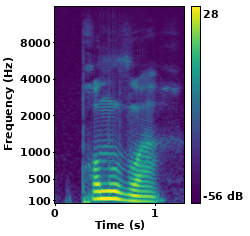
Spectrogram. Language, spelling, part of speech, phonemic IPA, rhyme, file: French, promouvoir, verb, /pʁɔ.mu.vwaʁ/, -aʁ, Fr-promouvoir.ogg
- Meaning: 1. to promote (advertise a product) 2. to promote (encourage)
